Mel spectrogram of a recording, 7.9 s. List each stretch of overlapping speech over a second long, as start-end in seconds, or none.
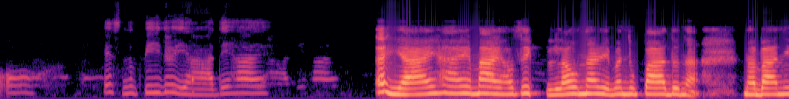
none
